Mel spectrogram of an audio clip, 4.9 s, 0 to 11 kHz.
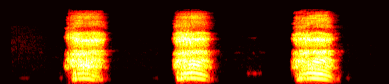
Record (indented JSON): {
  "exhalation_length": "4.9 s",
  "exhalation_amplitude": 12921,
  "exhalation_signal_mean_std_ratio": 0.44,
  "survey_phase": "beta (2021-08-13 to 2022-03-07)",
  "age": "45-64",
  "gender": "Female",
  "wearing_mask": "No",
  "symptom_cough_any": true,
  "symptom_runny_or_blocked_nose": true,
  "symptom_shortness_of_breath": true,
  "symptom_sore_throat": true,
  "symptom_fatigue": true,
  "symptom_fever_high_temperature": true,
  "symptom_headache": true,
  "symptom_change_to_sense_of_smell_or_taste": true,
  "symptom_loss_of_taste": true,
  "smoker_status": "Current smoker (e-cigarettes or vapes only)",
  "respiratory_condition_asthma": false,
  "respiratory_condition_other": true,
  "recruitment_source": "Test and Trace",
  "submission_delay": "2 days",
  "covid_test_result": "Positive",
  "covid_test_method": "RT-qPCR",
  "covid_ct_value": 32.7,
  "covid_ct_gene": "ORF1ab gene"
}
